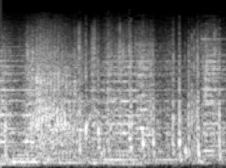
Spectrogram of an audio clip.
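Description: Film-score music playing over a horse's whinny about half a second in, followed by a run of hoofbeats.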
